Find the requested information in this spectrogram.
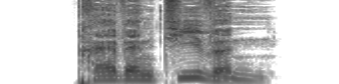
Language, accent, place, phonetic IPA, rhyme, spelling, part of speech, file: German, Germany, Berlin, [pʁɛvɛnˈtiːvn̩], -iːvn̩, präventiven, adjective, De-präventiven.ogg
- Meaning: inflection of präventiv: 1. strong genitive masculine/neuter singular 2. weak/mixed genitive/dative all-gender singular 3. strong/weak/mixed accusative masculine singular 4. strong dative plural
